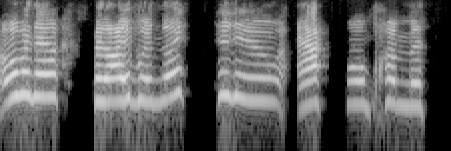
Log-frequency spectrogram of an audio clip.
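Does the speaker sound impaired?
Yes: cerebral palsy; present from birth; age 21.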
